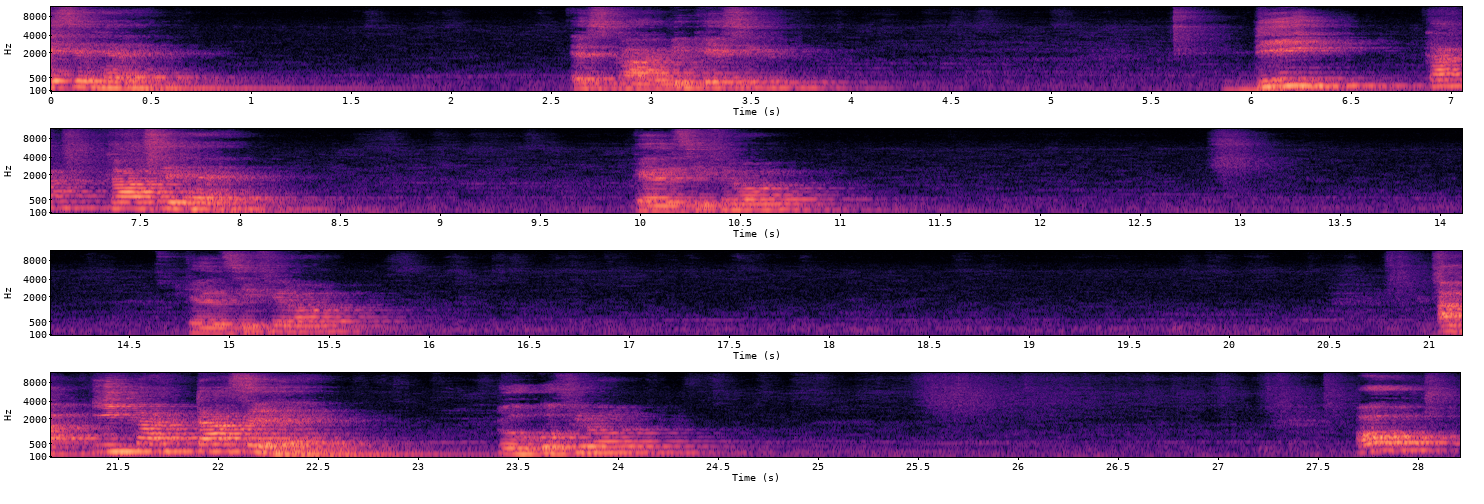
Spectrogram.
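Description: A man speaks calmly and clearly in short bursts, close by.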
